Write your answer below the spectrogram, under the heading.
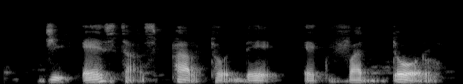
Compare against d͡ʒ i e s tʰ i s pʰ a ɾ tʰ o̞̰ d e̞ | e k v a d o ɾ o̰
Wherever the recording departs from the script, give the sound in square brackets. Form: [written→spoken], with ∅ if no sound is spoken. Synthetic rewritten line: d͡ʒ i e s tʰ [i→a] s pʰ a ɾ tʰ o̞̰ d e̞ | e k v a d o ɾ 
